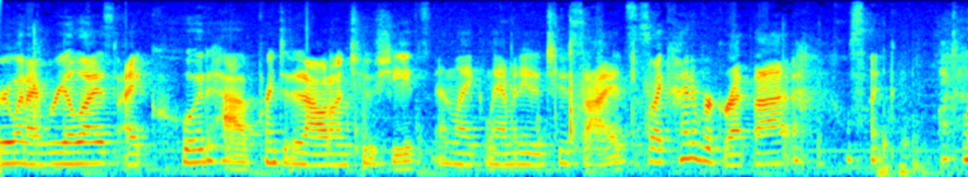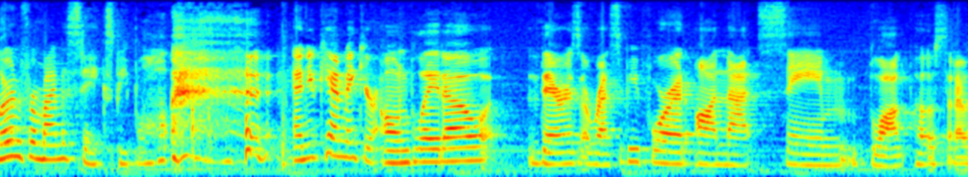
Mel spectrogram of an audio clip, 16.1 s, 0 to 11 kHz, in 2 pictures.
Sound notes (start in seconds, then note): 9.5 chuckling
